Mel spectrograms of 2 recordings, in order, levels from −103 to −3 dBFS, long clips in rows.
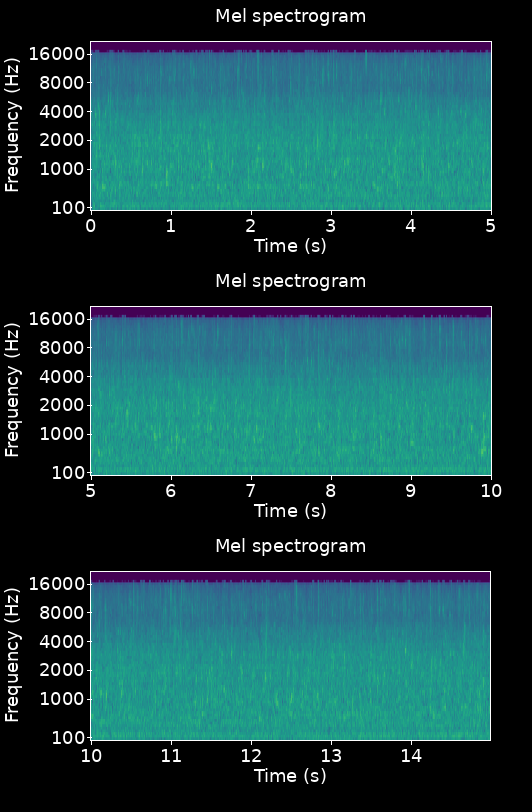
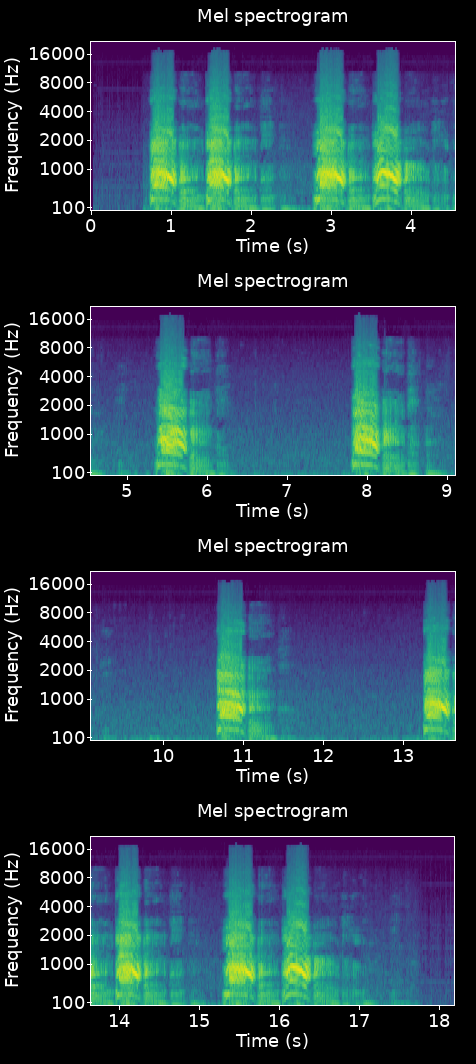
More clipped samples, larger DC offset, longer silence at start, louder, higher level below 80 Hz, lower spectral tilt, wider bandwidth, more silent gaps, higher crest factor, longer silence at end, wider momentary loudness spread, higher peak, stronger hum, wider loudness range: neither; neither; second, 0 s vs 0.75 s; second, -33 LUFS vs -15 LUFS; second, -62 dBFS vs -44 dBFS; second, -2.5 dB/octave vs -4 dB/octave; about the same, 17 kHz vs 16.5 kHz; neither; first, 18 dB vs 12 dB; second, 0 s vs 1.1 s; second, 1 LU vs 22 LU; second, -16 dBFS vs -6 dBFS; neither; second, 0 LU vs 6 LU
